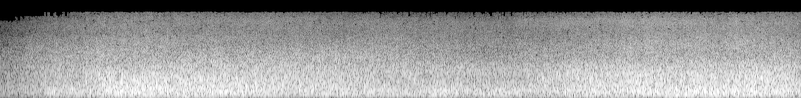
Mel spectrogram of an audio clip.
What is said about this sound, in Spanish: Pois sí, están escoitando ben o que están a ouvir é precisamente o sonido relaxante do mar batendo na costa. Concretamente, na Playa da Madalena, en Cabanas, donde, sin dúbida alguna, durante estos días estáse a converter nun fervedoiro de xente.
